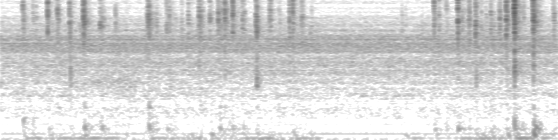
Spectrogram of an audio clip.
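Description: Rapid, fairly quiet clicking of a computer keyboard as an SQL query is typed, with keystrokes in uneven bursts and brief pauses over a low steady hum.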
